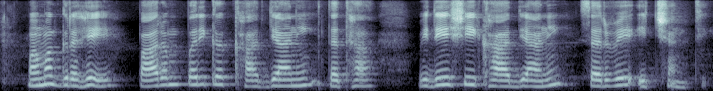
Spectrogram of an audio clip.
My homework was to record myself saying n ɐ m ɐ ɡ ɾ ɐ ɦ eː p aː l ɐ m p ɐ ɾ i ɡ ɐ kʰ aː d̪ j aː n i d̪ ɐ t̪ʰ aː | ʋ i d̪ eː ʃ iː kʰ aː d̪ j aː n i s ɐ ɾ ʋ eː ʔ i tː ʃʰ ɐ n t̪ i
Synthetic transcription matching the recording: m ɐ m ɐ ɡ ɾ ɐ ɦ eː p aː ɾ ɐ m p ɐ ɾ i k ɐ kʰ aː d̪ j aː n i t̪ ɐ t̪ʰ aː | ʋ i d̪ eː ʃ iː kʰ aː d̪ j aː n i s ɐ ɾ ʋ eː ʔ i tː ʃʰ ɐ n t̪ i

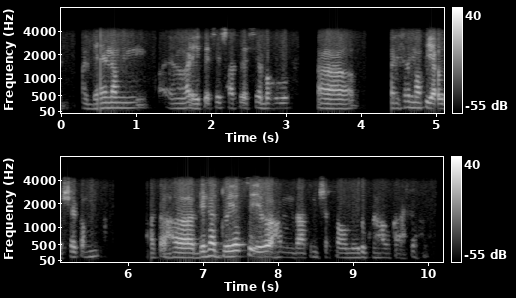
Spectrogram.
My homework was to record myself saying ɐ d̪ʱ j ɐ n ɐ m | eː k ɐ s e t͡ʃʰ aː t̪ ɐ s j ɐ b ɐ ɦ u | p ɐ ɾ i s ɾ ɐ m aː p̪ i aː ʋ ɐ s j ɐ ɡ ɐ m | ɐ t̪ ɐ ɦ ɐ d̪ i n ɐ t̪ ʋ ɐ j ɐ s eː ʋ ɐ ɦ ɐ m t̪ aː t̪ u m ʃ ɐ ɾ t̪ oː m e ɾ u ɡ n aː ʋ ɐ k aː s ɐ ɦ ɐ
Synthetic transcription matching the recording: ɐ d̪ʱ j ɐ n ɐ m | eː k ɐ s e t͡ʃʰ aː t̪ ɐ s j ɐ b ɐ ɦ u | p ɐ ɾ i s ɾ ɐ m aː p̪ i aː ʋ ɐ ʃ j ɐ k ɐ m | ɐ t̪ ɐ ɦ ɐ d̪ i n ɐ d̪ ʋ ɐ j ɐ s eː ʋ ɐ ɦ ɐ m d̪ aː t̪ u m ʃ ɐ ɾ t̪ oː m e ɾ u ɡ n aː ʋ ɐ k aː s ɐ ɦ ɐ

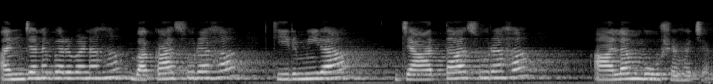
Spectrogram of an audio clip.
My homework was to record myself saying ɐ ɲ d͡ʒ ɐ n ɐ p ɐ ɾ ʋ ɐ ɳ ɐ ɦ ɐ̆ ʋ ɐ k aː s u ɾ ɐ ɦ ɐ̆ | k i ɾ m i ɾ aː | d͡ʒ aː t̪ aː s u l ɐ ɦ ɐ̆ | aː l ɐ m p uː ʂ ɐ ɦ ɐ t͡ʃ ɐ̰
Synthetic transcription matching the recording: ɐ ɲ d͡ʒ ɐ n ɐ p ɐ ɾ ʋ ɐ ɳ ɐ ɦ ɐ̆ ʋ ɐ k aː s u ɾ ɐ ɦ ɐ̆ | k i ɾ m i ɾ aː | d͡ʒ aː t̪ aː s u ɾ ɐ ɦ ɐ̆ | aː l ɐ m b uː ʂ ɐ ɦ ɐ t͡ʃ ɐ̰

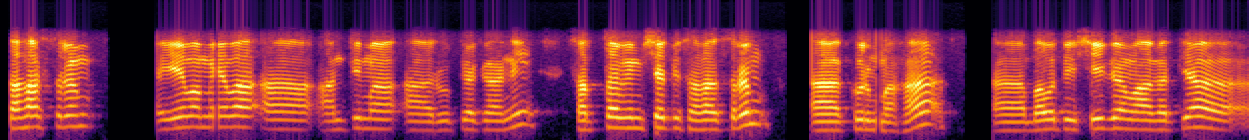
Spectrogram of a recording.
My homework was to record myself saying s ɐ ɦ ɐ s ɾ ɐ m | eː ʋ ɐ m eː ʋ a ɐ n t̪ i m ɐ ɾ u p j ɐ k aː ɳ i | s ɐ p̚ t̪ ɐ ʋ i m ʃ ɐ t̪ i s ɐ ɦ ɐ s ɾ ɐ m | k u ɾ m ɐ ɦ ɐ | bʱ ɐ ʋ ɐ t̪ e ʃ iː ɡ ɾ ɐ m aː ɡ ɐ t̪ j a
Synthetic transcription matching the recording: s ɐ ɦ ɐ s ɾ ɐ m | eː ʋ ɐ m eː ʋ ɐ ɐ n t̪ i m ɐ ɾ uː p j ɐ k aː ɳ i | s ɐ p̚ t̪ ɐ ʋ i m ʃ ɐ t̪ i s ɐ ɦ ɐ s ɾ ɐ m | k u ɾ m ɐ ɦ ɐ | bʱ ɐ ʋ ɐ t̪ i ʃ iː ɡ ɾ ɐ m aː ɡ ɐ t̪ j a

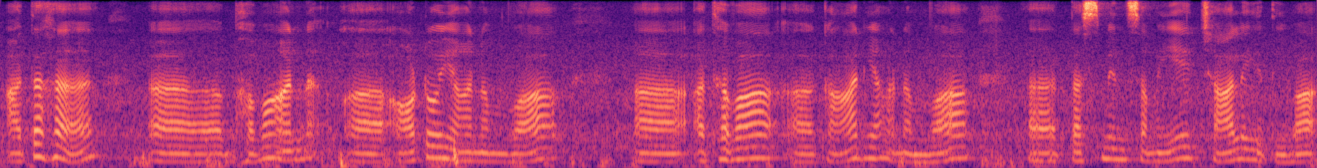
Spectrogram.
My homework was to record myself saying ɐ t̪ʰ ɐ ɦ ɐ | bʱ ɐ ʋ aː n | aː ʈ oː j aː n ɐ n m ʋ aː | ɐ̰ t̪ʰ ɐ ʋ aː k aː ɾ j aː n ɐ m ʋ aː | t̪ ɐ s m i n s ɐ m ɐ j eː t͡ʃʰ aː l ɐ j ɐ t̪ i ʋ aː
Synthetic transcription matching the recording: ɐ t̪ ɐ ɦ ɐ | bʱ ɐ ʋ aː n | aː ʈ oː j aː n ɐ m ʋ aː | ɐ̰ t̪ʰ ɐ ʋ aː k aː ɾ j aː n ɐ m ʋ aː | t̪ ɐ s m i n s ɐ m ɐ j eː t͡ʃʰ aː l ɐ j ɐ t̪ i ʋ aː

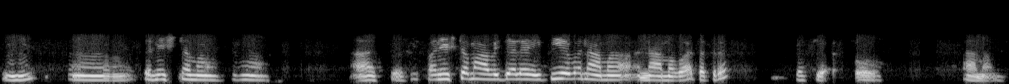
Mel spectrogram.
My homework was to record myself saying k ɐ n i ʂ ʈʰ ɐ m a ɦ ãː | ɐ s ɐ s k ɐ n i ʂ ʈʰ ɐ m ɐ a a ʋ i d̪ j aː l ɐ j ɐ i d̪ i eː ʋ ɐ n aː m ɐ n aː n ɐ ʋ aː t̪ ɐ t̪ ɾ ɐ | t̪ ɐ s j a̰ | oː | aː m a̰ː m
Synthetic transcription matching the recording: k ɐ n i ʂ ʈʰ ɐ m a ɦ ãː | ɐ s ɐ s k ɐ n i ʂ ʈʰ ɐ m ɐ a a ʋ i d̪ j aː l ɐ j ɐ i t̪ i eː ʋ ɐ n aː m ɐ n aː m ɐ ʋ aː t̪ ɐ t̪ ɾ ɐ | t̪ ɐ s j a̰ | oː | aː m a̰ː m

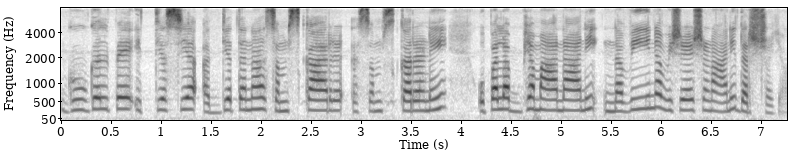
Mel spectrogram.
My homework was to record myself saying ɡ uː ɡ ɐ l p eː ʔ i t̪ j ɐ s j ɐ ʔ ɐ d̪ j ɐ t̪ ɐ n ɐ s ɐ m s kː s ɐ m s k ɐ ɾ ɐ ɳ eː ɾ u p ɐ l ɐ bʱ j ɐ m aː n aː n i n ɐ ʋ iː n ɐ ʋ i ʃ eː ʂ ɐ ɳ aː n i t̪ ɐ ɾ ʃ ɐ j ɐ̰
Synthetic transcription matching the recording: ɡ uː ɡ ɐ l p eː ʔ i t̪ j ɐ s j ɐ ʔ ɐ d̪ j ɐ t̪ ɐ n ɐ s ɐ m s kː s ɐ m s k ɐ ɾ ɐ ɳ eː u p ɐ l ɐ bʱ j ɐ m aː n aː n i n ɐ ʋ iː n ɐ ʋ i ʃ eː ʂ ɐ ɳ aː n i d̪ ɐ ɾ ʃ ɐ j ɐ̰

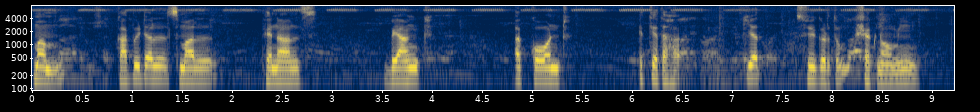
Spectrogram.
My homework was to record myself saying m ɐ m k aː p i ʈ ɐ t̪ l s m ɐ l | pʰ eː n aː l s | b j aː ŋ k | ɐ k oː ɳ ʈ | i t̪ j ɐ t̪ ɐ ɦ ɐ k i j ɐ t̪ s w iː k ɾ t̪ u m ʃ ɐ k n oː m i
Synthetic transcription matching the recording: m ɐ m k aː p i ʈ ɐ l s m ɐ l | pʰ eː n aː l s | b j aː ŋ k | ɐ k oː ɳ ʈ | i t̪ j ɐ t̪ ɐ ɦ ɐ k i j ɐ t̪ s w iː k ɾ t̪ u m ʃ ɐ k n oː m i

